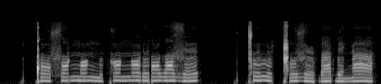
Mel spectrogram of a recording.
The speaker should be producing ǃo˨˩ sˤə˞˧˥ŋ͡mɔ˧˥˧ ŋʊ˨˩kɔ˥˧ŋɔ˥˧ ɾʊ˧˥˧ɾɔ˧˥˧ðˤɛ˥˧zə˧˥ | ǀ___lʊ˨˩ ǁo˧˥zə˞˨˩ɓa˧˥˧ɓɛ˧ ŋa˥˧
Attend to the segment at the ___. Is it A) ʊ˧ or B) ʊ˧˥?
B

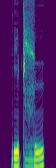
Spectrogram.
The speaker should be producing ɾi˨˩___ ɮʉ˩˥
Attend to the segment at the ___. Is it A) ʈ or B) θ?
A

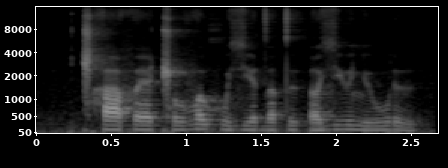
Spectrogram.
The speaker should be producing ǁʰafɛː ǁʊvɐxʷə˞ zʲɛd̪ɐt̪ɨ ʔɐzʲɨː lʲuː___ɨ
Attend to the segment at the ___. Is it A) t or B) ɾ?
B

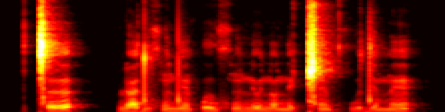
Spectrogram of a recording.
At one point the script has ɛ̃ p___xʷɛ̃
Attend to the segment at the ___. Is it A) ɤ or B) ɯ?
A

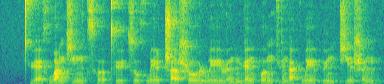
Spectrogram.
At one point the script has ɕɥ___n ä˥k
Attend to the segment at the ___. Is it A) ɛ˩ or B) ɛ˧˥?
A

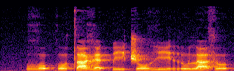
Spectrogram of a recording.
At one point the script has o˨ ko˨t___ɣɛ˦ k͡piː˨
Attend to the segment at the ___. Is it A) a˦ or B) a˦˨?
A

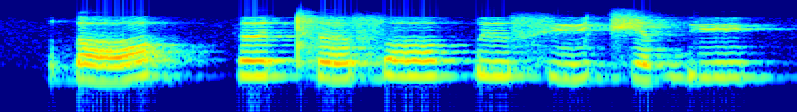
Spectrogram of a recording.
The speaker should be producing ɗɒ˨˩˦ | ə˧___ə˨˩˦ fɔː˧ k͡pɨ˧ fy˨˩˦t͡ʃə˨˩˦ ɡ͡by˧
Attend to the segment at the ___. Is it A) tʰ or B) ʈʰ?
A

